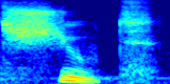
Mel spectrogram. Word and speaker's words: chute: go with your parachute this is called shoot shoot CH h u t end of that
